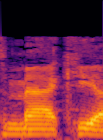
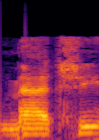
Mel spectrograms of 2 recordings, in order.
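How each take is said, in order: First: The second syllable starts with a k sound. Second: The second syllable starts with a ch sound. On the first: The speaker calls it right. "it's Maki" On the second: The speaker calls it wrong. "It's not Machi"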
